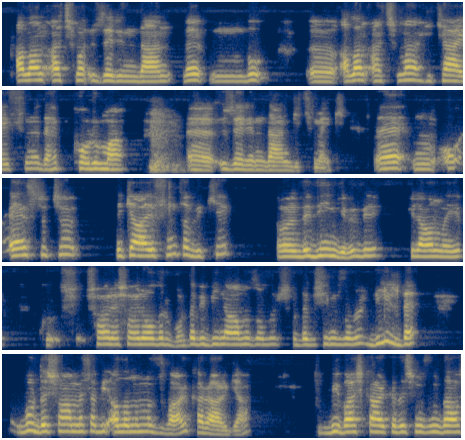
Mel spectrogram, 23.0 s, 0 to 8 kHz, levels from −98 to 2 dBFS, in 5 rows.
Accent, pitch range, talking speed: native, 180-230 Hz, 130 wpm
